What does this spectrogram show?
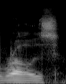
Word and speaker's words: Roos: Top three, Roos. I think it's actually pronounced more like Rose.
